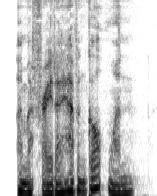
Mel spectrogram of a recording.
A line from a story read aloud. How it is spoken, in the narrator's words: Alice said in a frightened tone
